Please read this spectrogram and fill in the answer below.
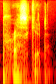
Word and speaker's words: Prescott: Now, it's spelled Prescott, but he pronounced it Prescott.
